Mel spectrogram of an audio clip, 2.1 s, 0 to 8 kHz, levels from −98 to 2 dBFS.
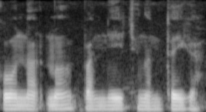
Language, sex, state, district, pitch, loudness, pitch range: Wancho, male, Arunachal Pradesh, Longding, 95 Hz, -18 LUFS, 90-95 Hz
